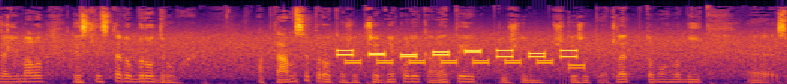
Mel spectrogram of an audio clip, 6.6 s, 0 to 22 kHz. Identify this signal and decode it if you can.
Multi-frequency trunk signalling (R2, with the far end's replies), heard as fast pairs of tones, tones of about 130 ms, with speech in Czech. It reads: 83150727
